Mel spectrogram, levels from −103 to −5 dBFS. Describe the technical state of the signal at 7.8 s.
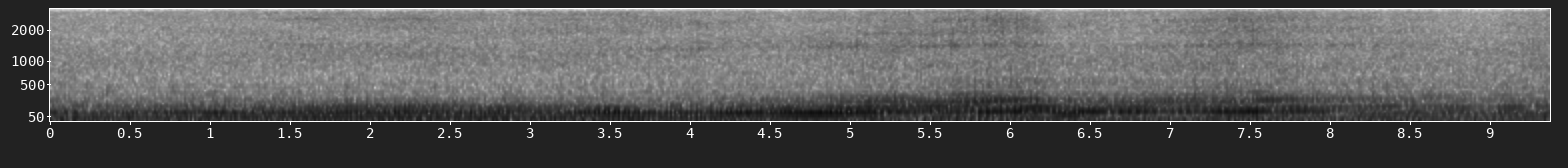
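At 7.8 s the top end sounds gritty and metallic, with spurious tones at pitches unrelated to the sound itself, and the spectrum runs hard up to a wall near 3 kHz. This is aliasing, and it is present throughout the clip. It fits a rate drop to around 6 kHz with no anti-alias filter. Content above 3 kHz folded back below it and sits at roughly 25 dB under the signal.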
